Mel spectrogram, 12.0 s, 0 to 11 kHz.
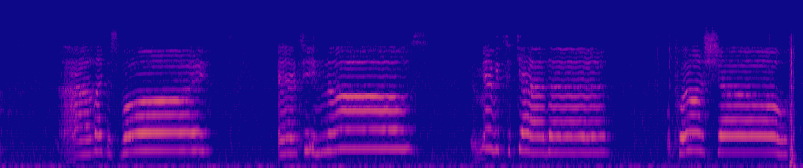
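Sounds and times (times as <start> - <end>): woman singing unaccompanied: 0.9 - 3.2, 4.2 - 9.2, 10.0 - 11.9.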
